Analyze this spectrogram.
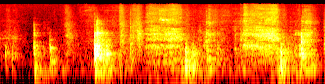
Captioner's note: grinding noise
